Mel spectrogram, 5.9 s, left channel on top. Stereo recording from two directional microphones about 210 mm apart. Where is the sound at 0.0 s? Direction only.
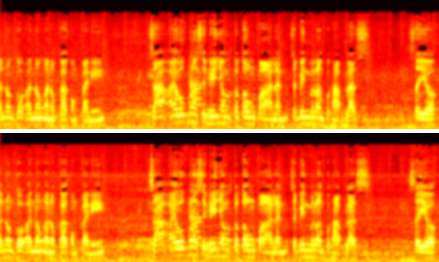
10° left (ahead or behind).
